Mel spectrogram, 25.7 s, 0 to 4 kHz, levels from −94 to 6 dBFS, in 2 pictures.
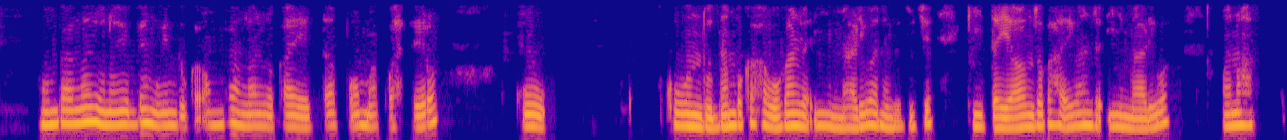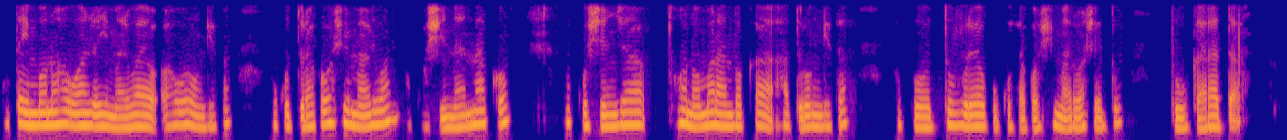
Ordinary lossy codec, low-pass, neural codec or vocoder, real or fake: AAC, 32 kbps; 3.6 kHz; none; real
